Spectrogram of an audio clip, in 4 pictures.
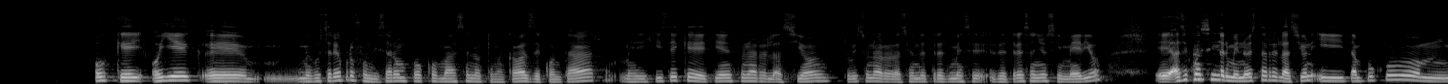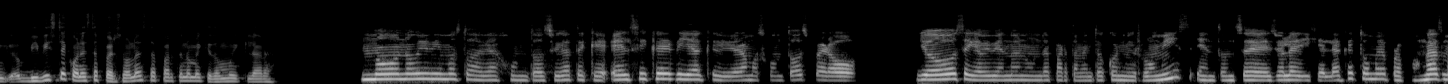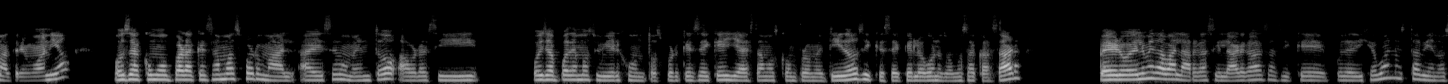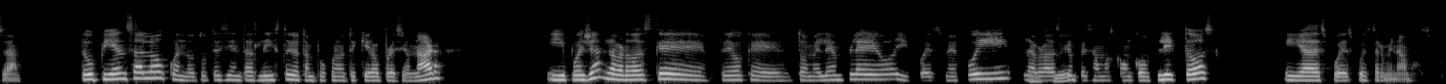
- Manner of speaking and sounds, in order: laughing while speaking: "me propongas matrimonio"
- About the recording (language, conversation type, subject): Spanish, advice, ¿Cómo puedo afrontar la ruptura de una relación larga?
